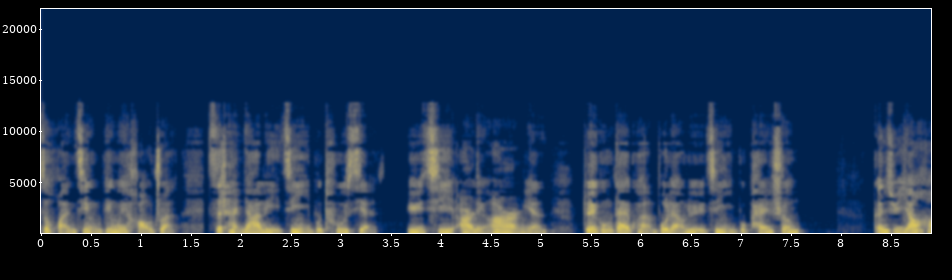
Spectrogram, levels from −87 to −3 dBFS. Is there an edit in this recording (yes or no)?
yes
